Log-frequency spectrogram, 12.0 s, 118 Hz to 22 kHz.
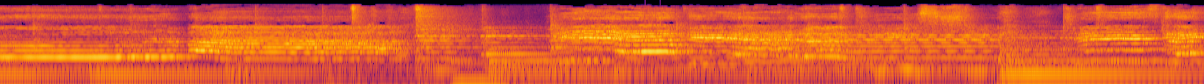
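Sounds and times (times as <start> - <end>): woman singing: 0.0 - 4.6, 5.5 - 12.0
electric guitar: 0.0 - 12.0
keyboard: 0.0 - 12.0.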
